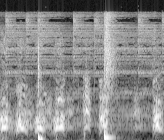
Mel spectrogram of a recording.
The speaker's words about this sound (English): Like, give it to me. Dog solo, beware.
